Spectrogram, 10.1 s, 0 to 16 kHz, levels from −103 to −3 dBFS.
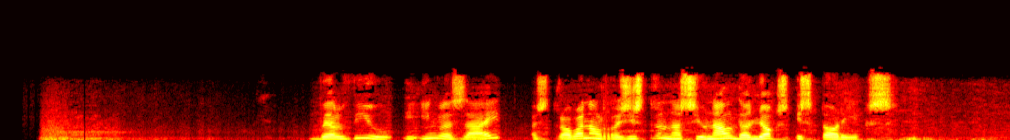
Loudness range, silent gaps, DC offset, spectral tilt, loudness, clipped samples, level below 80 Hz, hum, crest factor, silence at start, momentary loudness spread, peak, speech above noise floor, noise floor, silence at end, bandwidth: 9 LU; none; under 0.1%; -3.5 dB/octave; -20 LUFS; under 0.1%; -54 dBFS; none; 20 dB; 0.4 s; 21 LU; -2 dBFS; 51 dB; -71 dBFS; 0.95 s; 8 kHz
